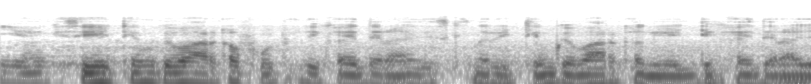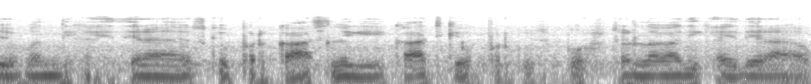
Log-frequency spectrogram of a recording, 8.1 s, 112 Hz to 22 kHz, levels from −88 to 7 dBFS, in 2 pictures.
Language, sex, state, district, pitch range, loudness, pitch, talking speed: Hindi, male, Chhattisgarh, Jashpur, 95-115 Hz, -35 LUFS, 100 Hz, 280 wpm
